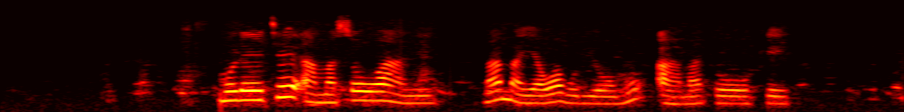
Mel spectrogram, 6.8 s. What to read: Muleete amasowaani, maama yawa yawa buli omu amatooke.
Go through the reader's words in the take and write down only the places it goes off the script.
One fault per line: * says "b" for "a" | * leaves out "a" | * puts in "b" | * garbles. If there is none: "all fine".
* leaves out "yawa"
